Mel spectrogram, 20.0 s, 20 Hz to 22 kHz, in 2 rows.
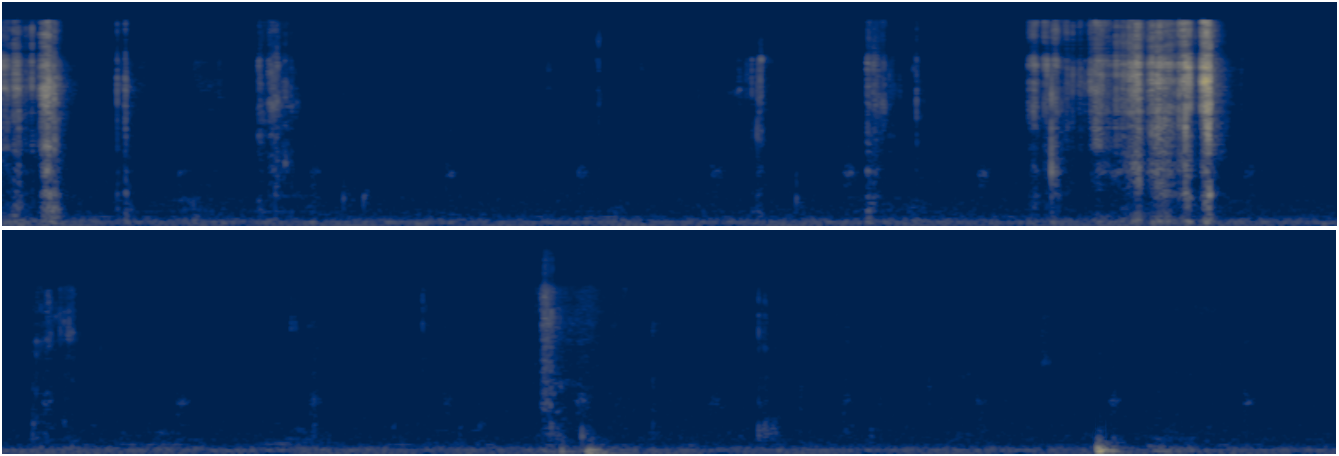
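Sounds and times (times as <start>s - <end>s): paper wrapper tearing: 7.7s - 9.2s.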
